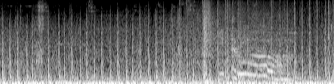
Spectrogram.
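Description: Rapid machine-gun fire from the Odin in Valorant, a dense continuous burst of shots running throughout with other game sounds mixed in.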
